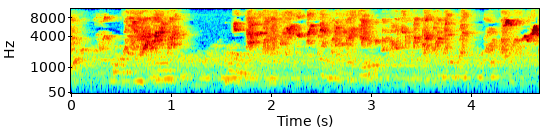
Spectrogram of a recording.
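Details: Java sparrow giving high twittering song as a tutor for songbird training, starting with a soft chirp burst and then a longer, busy stretch of thin chattering notes ending in bright, sharp whistles.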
